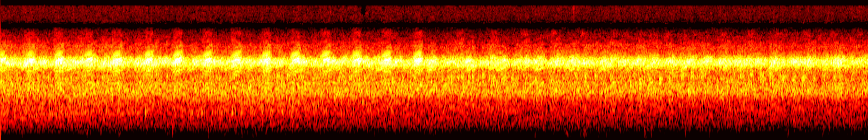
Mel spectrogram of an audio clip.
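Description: Many frogs call together at night, their high, rapid trills blending into one continuous, shimmering chorus. Early on a pulsing rhythm of about three beats per second stands out before the voices merge into an even drone.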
